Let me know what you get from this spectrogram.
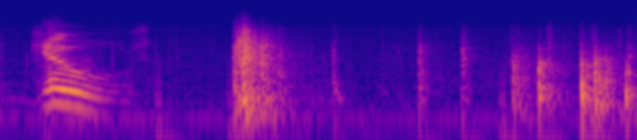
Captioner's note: door slams; hooves pounding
